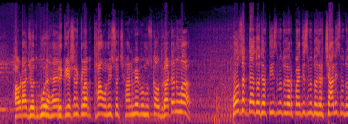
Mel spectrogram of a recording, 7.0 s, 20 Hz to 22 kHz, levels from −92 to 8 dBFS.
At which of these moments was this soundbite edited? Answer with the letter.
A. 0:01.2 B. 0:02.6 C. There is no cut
A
